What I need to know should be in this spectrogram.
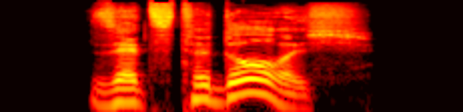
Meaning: inflection of durchsetzen: 1. first/third-person singular preterite 2. first/third-person singular subjunctive II
- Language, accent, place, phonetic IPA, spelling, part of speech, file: German, Germany, Berlin, [zɛt͡stə ˈdʊʁç], setzte durch, verb, De-setzte durch.ogg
